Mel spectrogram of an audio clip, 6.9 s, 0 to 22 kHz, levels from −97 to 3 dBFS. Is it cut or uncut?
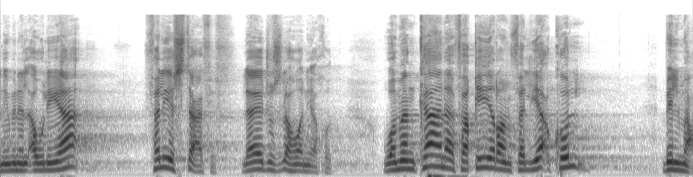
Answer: uncut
